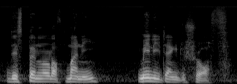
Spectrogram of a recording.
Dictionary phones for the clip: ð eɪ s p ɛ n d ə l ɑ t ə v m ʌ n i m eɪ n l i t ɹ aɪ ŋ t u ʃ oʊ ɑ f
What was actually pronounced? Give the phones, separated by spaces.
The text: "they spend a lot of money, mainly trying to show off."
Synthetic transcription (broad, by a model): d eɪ s p ɛ n d ə l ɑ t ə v m ʌ n i m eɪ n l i t aɪ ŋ t u ʃ oʊ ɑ f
